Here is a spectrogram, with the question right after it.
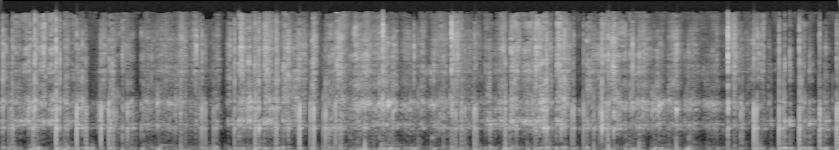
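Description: Fingertips and nails scratch the front panel and upper body of a handheld black plastic Tascam audio recorder. The result is a dense, continuous stream of rapid scratching and tapping with a heavy low-end rumble and very little bright content.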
